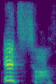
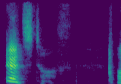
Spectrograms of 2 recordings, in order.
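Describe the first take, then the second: First: Said in the usual way. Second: Hushed, breathy whisper; whispered aside. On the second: Real, not acted. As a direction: repeat it under your breath in a whisper. Repeats same words in a whisper.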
